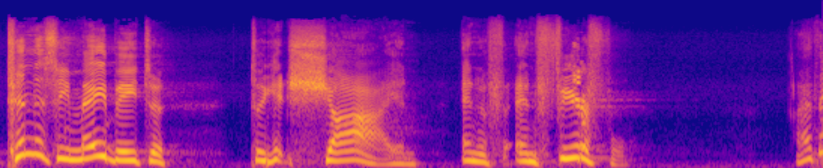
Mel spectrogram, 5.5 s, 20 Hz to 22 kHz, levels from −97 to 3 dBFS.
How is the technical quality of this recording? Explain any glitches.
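Two short, harsh glitches interrupt the speech. At 1.77 s, just after "may be to to", and at 3.83 s, just after "and and and", a loud chirp-like burst lasts about 22 ms and 56 ms. Each is a corrupt frame decoded: flipped bits in a few compressed frames were played anyway, throwing strong energy onto the wrong frequencies.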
